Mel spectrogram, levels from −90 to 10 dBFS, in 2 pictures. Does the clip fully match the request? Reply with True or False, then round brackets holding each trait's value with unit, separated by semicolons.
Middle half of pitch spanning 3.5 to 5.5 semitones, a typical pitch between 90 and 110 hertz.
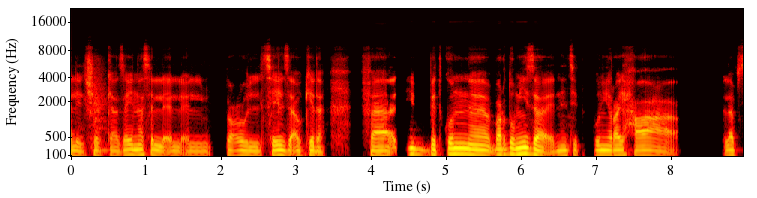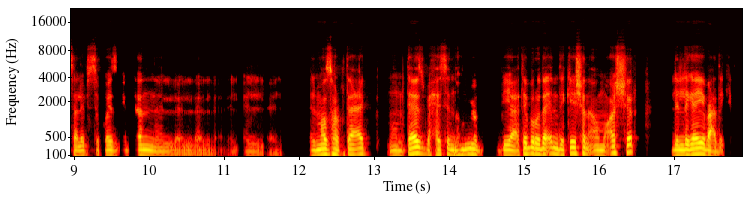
False (3.0 semitones; 100 Hz)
